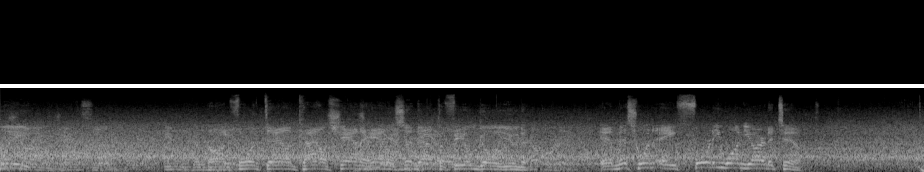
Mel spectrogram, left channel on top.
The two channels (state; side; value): silent; left; 62 dB below the other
